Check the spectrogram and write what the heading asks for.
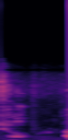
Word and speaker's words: Koelper: How do you pronounce the O-E? – I'm pretty sure it's pronounced Culper. – Oh, well, so Joel would be Cole. I'm going to say Culper. K-O-E-L-P-E-R.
